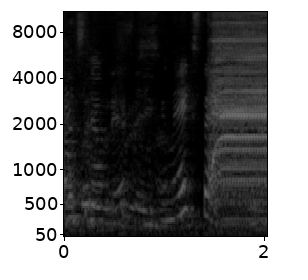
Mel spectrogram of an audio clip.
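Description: TrueSharp electric rotary-cutter blade sharpener switched on near the end, its small motor starting abruptly and running with a steady high buzz for its sixty-second sharpening cycle.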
